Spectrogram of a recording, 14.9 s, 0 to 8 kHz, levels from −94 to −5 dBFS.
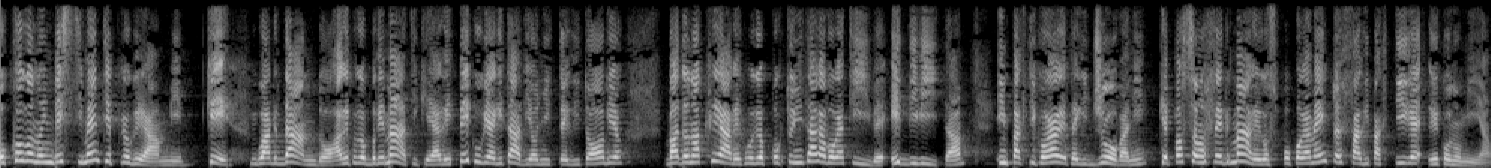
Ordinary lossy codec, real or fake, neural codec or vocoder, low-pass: none; real; none; none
